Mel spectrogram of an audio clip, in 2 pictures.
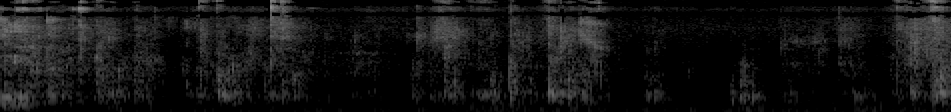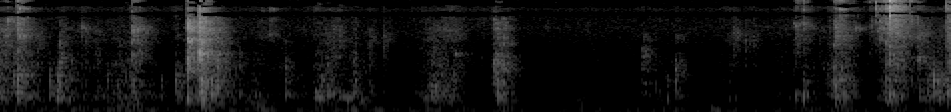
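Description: Faint, scattered rustling and light clicks of a small handbag and the items in it being handled as a lotion bottle is tried inside, with one sharper click a little past halfway.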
